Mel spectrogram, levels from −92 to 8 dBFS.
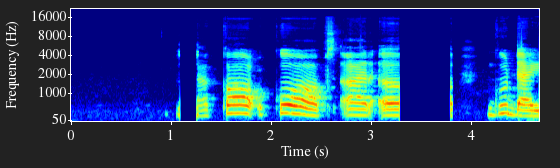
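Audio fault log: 1.09–1.28 s and 3.28–3.82 s, Bluetooth dropout: the speech cuts abruptly to silence for about 0.19 s, then about 0.51 s, and resumes further along as though it had played on, likely from packets reaching the headphones too late. Nothing repeats or stretches to fill the gaps, unlike packet-loss concealment.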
